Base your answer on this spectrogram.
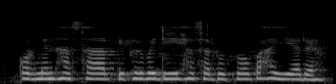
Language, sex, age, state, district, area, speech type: Bodo, female, 18-30, Assam, Kokrajhar, rural, spontaneous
